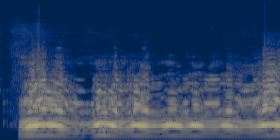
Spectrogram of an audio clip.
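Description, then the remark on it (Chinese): A voice imitates a running piston car engine: a steady, low, buzzing drone with slight wavering pulses in pitch, held for about two seconds without pause. “这个就是活塞式发动机的声音啊。”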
